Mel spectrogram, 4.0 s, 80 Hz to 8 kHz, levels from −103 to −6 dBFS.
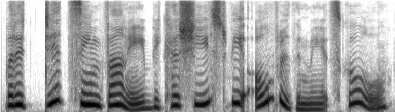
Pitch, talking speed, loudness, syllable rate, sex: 250 Hz, 230 wpm, -15 LUFS, 5.3 syllables/s, female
